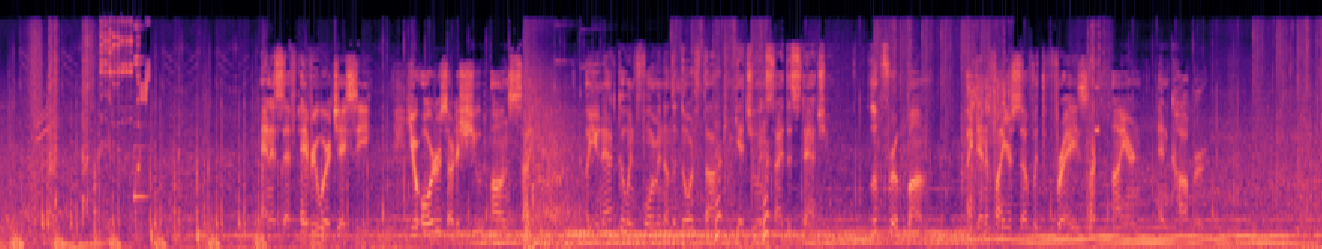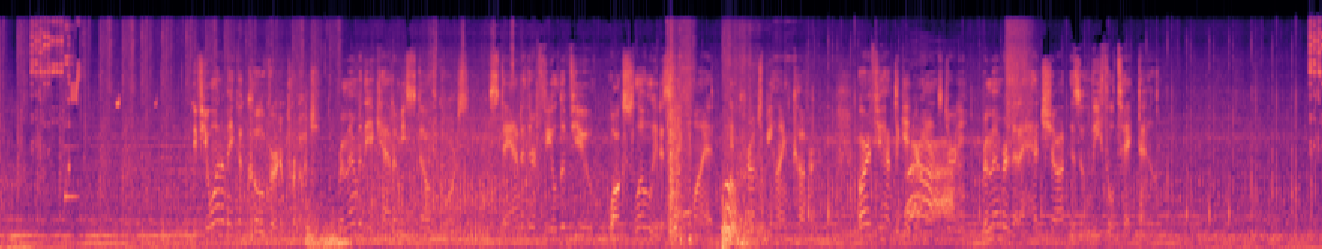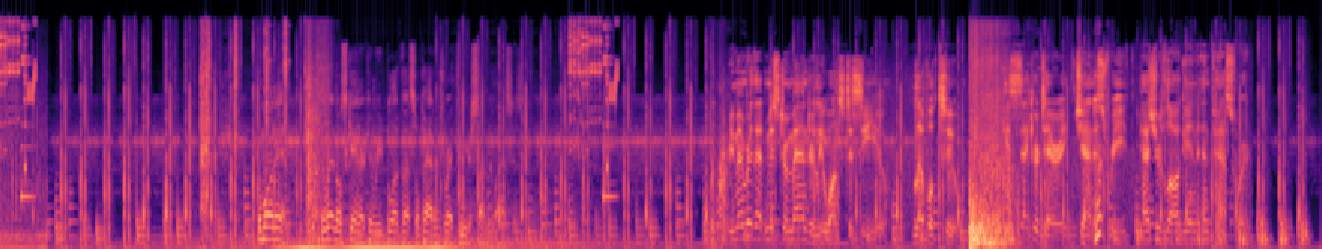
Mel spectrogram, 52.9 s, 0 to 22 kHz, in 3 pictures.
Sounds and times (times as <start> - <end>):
Speech: 3.4 - 7.1, 7.8 - 11.0, 11.6 - 16.1, 20.2 - 33.1, 45.0 - 52.0.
